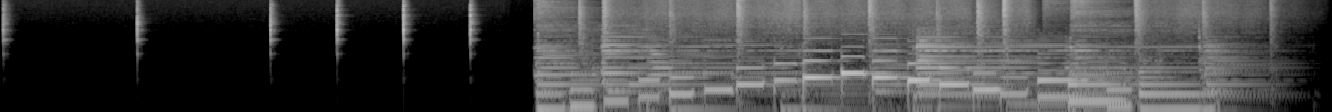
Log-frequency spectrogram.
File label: arpeggios, guitar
